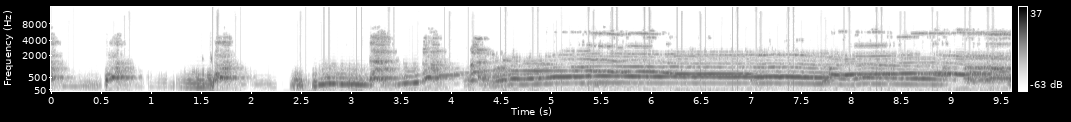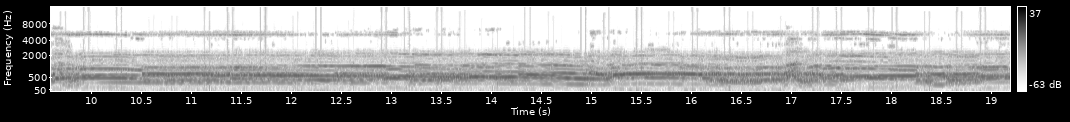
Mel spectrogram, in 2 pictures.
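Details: Several pet dogs left alone at home, roaming the furniture while their owners are away, break into a long chorus of howls. A few short yelps open, then overlapping sustained wavering howls hold steady, pitches sliding and layering for over fifteen seconds.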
